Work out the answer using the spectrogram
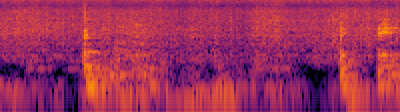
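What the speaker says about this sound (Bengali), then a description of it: "এখানে আলু আর কলা খুব সুন্দর করে ভেজে নিলাম" Potatoes and bitter gourd fry in a pan with a steady close sizzle, broken by two or three sharp scraping stirs from a spatula.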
